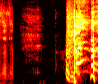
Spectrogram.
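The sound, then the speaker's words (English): A brief vocal sound and a quick breathy inhale lead into a loud sneeze that bursts out forcefully, followed by a second sharp exhale at the end. “I think that's the first time you've sneezed on the pod.”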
